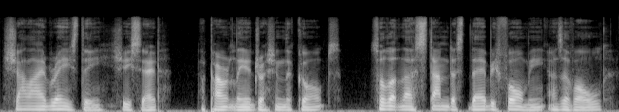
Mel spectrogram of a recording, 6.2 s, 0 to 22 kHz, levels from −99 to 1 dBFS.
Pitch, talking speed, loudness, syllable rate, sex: 100 Hz, 195 wpm, -21 LUFS, 5.7 syllables/s, male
